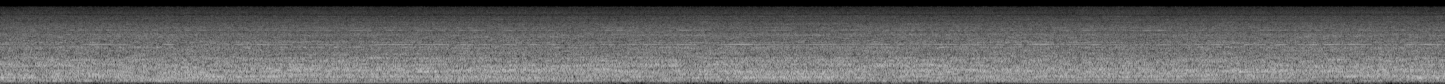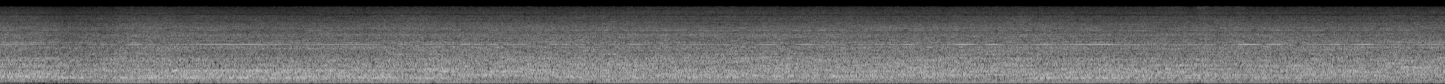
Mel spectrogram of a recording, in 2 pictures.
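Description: Kirby G3 upright vacuum running steadily with its buffing head fitted, buffing wax off a laminate floor. A steady high whine sits over the motor noise.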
